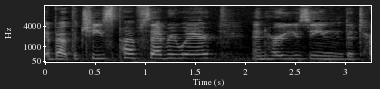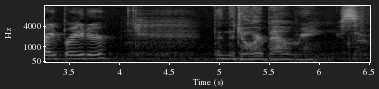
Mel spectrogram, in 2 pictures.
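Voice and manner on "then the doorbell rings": soft, breathy, unvoiced; hushed suspense; whisper. Real, not acted. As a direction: whisper it like a secret. Whispered story aside.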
